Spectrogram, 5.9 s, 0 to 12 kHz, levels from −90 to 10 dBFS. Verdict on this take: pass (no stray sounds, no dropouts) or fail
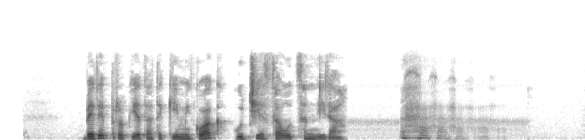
fail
